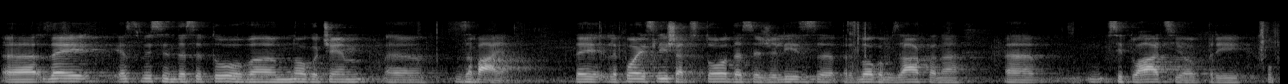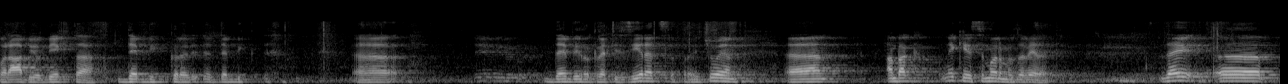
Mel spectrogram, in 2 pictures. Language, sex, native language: Slovenian, male, Slovenian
